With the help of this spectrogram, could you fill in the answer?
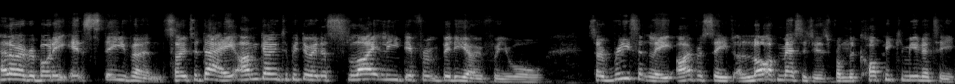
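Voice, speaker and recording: With lively intonation, a man speaks at a high pitch. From UK. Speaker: full-time investor. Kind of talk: personal introduction to camera.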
